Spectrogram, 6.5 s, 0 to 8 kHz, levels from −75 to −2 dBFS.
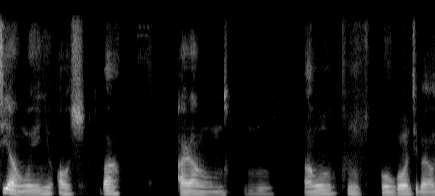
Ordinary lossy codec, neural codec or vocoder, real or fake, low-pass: none; codec, 16 kHz, 0.9 kbps, LongCat-Audio-Codec; fake; 7.2 kHz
